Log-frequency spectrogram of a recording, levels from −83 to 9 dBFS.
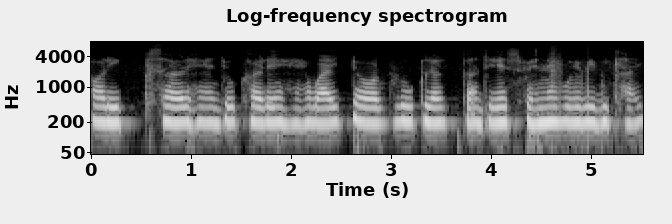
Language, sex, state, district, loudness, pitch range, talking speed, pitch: Hindi, female, Uttar Pradesh, Muzaffarnagar, -13 LUFS, 195-200 Hz, 195 wpm, 200 Hz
